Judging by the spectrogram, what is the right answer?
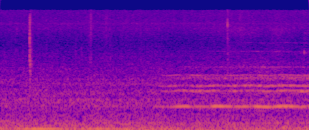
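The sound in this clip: Low rumbling engine hum of a car driving slowly past at night, a steady murmur with a faint whine emerging partway through, no voices.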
